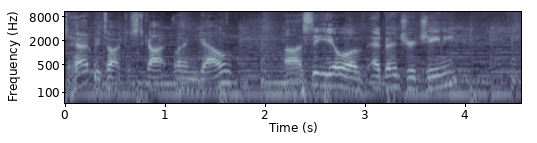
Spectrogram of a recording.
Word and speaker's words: Lengal: name all morning long no you've pronounced it perfectly well done how did I pronounce it you said LEL Scott langel okay I just wanted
